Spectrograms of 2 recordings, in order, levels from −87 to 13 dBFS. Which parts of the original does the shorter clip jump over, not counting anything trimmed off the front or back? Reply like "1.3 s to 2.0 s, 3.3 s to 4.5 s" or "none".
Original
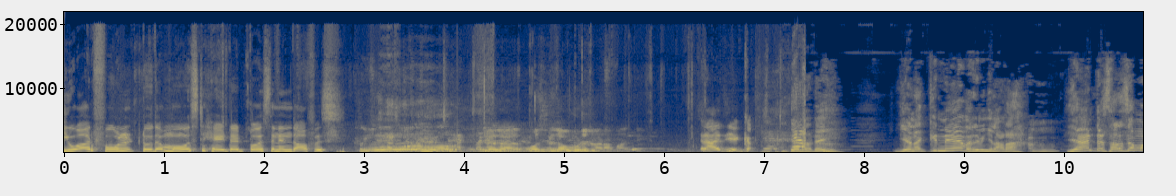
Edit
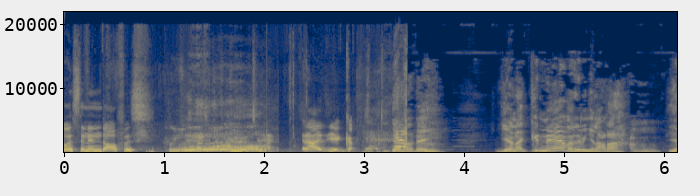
4.0 s to 6.1 s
